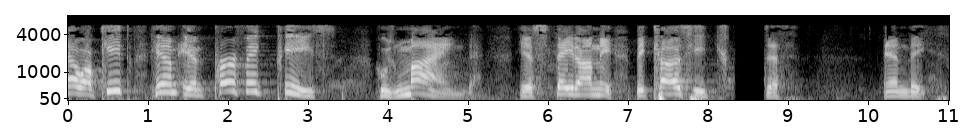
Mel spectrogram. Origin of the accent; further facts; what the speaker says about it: Ohio, United States; I come here from Ohio.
